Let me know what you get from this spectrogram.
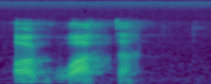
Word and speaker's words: Ogüata: E ele é CEO da Ogwata. Falei certo? Isso, beleza. Aguata, que é uma consultoria de treinamento em inovação.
